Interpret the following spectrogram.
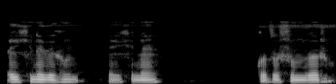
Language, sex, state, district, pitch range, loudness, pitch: Bengali, male, West Bengal, Malda, 105-130 Hz, -25 LUFS, 110 Hz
